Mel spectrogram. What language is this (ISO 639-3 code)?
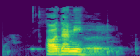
fas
